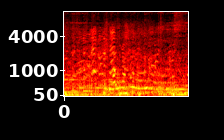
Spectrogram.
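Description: Children playing and calling out, with other people's voices and music playing in the background.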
